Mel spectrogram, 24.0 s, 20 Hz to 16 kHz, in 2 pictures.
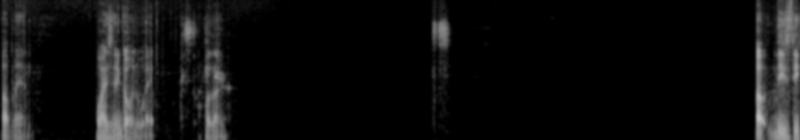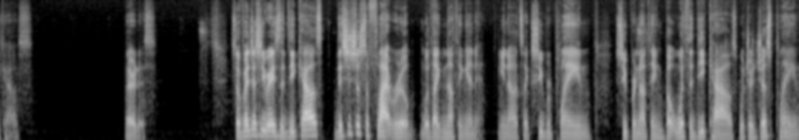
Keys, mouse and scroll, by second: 1.0 click, 1.0 middle click, 2.2 shift+middle click, 3.2 click, 5.1 click, 7.7 click, 12.1 click, 13.2 click, 14.3 click, 15.6 click, 16.1 click, 16.4 click, 16.9 middle click, 17.2-19.2 shift+middle drag, 20.2 middle click, 20.6 shift+middle click.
